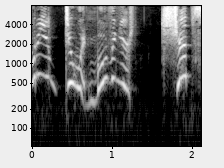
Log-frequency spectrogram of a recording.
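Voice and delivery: very high, swooping, exasperated acted-out outburst. Retelling a Battleship game that Melanie was losing: imitating Melanie's frustration. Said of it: "in frustration".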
